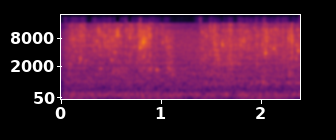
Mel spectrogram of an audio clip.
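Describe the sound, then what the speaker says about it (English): Water pours steadily into a pot sitting on an RV stove burner, a close, continuous splashing rush with no talk. "I'm gonna add my water."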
